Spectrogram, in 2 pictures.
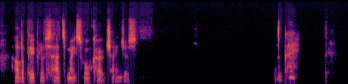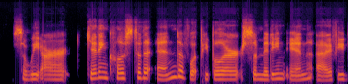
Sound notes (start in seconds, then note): none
